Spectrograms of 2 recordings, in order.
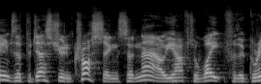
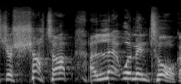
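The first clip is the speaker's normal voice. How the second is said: firm, higher-pitched read-out command; stern tweet; 5 semitones higher than usual. Retold or imitated. Comic reads out a tweet telling men off, stern. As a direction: lay it down like a firm order. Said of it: "this tweet and it said".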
